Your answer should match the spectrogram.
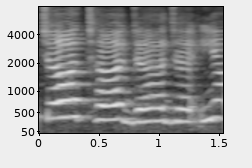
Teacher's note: बोलते समय जो है तालु का जीभ जो है तालु से स्पर्श हो रहा है, इसीलिए इनका उच्चारण स्थान है तालु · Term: च वर्ग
